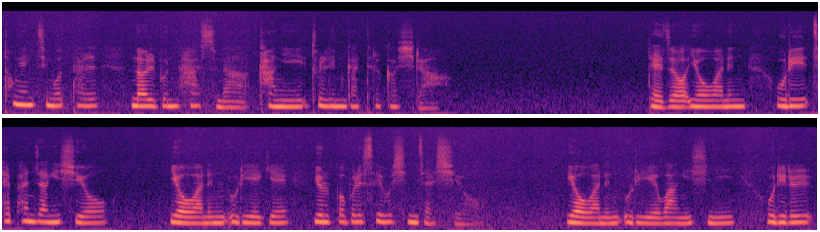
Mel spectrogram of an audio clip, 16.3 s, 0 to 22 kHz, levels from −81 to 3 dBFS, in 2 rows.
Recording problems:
hiss; noticeable; throughout; 15 dB below the speech

